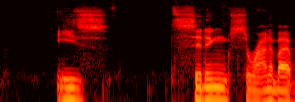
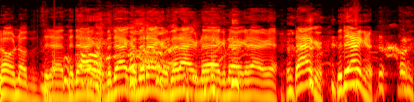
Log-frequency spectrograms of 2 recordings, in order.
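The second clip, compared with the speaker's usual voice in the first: louder and higher, building into laughter; insisting ever louder until laughing; exasperated repeating; 9 semitones higher, 14 dB louder than usual. Real, not acted. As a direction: hammer the word over and over, cracking up.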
